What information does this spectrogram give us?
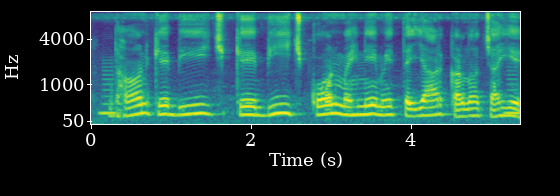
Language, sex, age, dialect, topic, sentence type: Maithili, male, 18-24, Angika, agriculture, question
